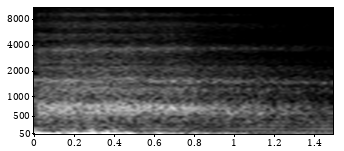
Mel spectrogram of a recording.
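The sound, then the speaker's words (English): A deep meditative breath, mainly a soft airy exhale through the mouth, heard as a gentle sigh that fades over about a second and a half above a steady low drone. “Again, inhaling through the nose, and out the mouth.”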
